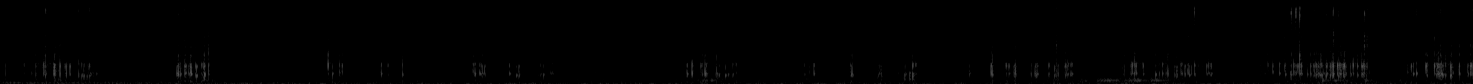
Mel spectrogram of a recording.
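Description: Fingernails scratch and rake the pink plastic bristles of an orange-handled hairbrush held close, making quiet, dry, crackly bursts with a bright edge. The irregular flurries come in short clusters separated by brief near-silent gaps.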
